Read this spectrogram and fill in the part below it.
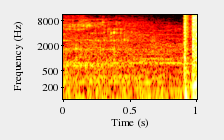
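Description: A single sharp gunshot in the Resident Evil 2 video game bursts out loudly near the end, after a stretch of low, steady ambient game noise.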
